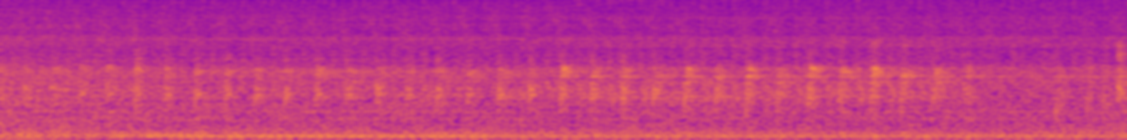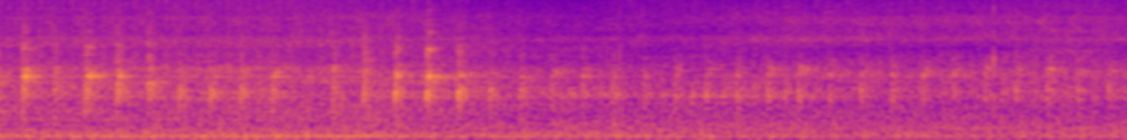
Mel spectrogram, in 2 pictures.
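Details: Jeep Grand Cherokee engine at steady idle with a sharp ticking knock about three times a second throughout; engine knock, source not yet pinned down.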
